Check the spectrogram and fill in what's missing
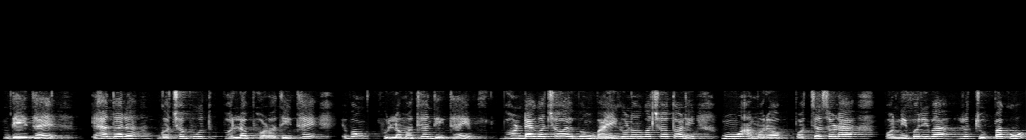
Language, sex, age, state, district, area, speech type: Odia, female, 45-60, Odisha, Khordha, rural, spontaneous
